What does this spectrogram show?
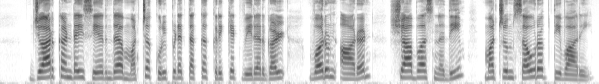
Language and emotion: Tamil, neutral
